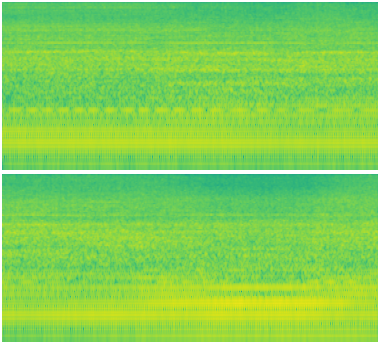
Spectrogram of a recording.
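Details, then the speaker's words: Engine with the airbox still off starts and settles into a steady even idle with a smooth low hum, no knocks or misses; normal idle, though the gearbox then fails to select a gear. "so yeah you can see it fires up perfectly well"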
